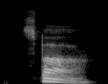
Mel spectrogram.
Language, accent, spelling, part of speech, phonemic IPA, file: English, Australia, spa, noun, /ˈspɐː/, En-au-spa.ogg
- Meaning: 1. A health resort near a mineral spring or hot spring 2. A trendy or fashionable resort 3. A health club 4. A hot tub 5. A convenience store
